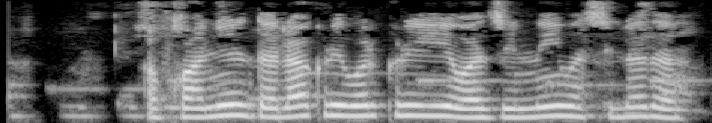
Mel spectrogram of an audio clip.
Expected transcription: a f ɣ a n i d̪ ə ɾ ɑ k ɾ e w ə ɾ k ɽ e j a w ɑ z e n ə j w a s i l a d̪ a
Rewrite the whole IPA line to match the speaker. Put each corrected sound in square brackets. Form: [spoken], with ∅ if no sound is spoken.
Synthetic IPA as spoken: a f ɣ [ɑ] n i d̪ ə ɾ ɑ k [ɽ] e w ə ɾ k ɽ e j a w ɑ z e n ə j w a s i l a d̪ a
